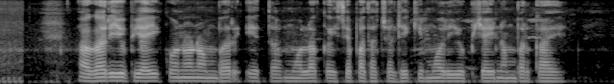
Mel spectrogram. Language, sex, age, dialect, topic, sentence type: Chhattisgarhi, male, 18-24, Central, banking, question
